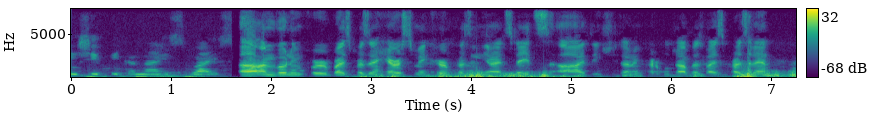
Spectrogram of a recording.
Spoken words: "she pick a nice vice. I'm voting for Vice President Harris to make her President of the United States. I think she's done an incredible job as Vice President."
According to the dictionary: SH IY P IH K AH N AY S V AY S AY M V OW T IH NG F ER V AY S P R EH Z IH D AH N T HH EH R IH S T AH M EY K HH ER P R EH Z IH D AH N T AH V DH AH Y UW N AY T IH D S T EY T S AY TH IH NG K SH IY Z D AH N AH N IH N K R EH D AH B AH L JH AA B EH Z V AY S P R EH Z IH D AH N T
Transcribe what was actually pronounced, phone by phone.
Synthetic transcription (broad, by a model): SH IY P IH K AH N AY S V AY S AY M V OW T IH NG F ER V AY S P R EH Z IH D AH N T HH EH R IH S T AH M EY K HH ER P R EH Z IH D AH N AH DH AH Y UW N AY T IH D S T EY T S AY TH IH NG K SH IY Z D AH AH N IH K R EH D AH B L JH AA B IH Z V AY S P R EH Z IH D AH N T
